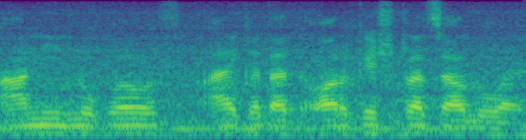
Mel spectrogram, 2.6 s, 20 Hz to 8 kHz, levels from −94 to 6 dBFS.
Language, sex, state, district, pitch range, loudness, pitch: Marathi, male, Maharashtra, Gondia, 110-120 Hz, -15 LUFS, 115 Hz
